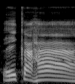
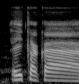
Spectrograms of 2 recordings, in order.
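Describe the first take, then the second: First: The second consonant is softened to an 'h' sound. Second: The second consonant is a clear 'k' sound.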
